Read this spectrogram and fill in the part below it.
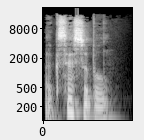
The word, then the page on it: accessible: British English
